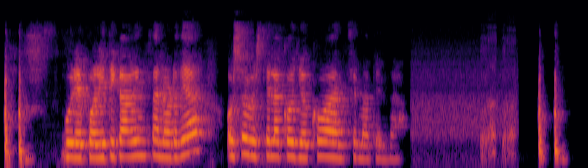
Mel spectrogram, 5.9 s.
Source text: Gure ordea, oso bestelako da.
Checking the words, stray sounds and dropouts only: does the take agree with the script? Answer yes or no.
no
